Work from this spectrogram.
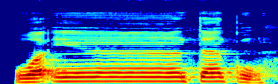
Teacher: وإن میں حمزہ کو نون ساکن کے سامنے لانا ہے، نون ساکن میں غنہ کریں گے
